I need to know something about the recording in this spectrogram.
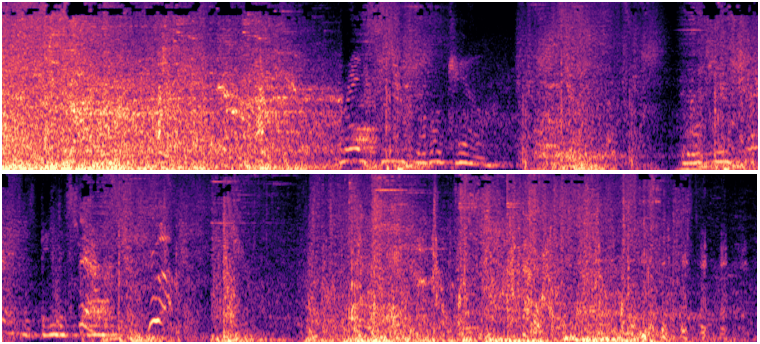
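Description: Magic blasts and weapon strikes clash in a rapid, noisy fight.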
